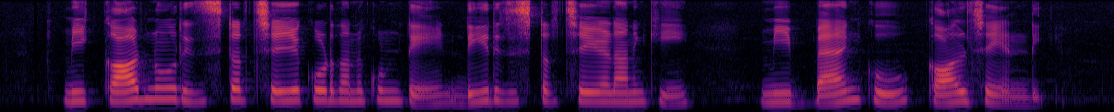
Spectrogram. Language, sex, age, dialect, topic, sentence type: Telugu, male, 25-30, Central/Coastal, banking, statement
